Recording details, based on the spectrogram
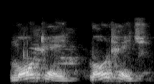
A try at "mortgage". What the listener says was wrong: Mortgage. You don't really pronounce the T.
